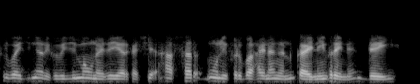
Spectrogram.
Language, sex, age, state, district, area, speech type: Bodo, male, 30-45, Assam, Baksa, urban, conversation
